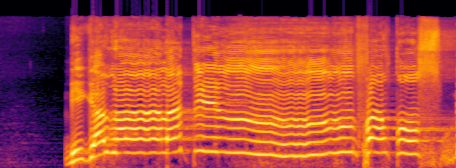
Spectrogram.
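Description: A man chants in a long, melodic voice through a microphone.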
